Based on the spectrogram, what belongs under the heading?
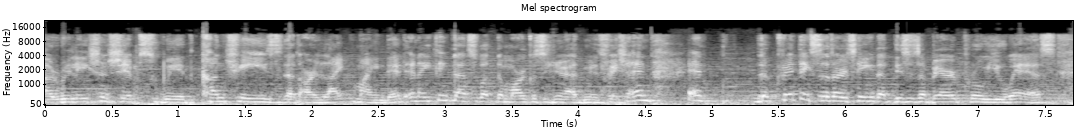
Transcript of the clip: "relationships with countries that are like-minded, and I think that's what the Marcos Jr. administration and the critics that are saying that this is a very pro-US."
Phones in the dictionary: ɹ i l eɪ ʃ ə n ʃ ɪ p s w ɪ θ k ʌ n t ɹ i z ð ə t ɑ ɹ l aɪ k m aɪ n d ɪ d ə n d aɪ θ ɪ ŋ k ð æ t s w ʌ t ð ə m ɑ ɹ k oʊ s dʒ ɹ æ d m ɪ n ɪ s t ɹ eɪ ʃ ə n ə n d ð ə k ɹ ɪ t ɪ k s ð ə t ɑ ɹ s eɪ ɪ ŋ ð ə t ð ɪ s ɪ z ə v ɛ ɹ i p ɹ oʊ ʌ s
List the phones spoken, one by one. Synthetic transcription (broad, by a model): ɹ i l eɪ ʃ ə n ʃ ɪ p s w ɪ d k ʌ n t ɹ i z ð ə t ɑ ɹ l aɪ k m aɪ n d ɪ d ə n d aɪ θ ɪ ŋ k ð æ t s w ʌ t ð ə m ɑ ɹ k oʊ s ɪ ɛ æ d m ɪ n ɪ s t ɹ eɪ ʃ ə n ə n d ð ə k ɹ ɪ t ɪ k s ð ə t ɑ ɹ s eɪ ɪ ŋ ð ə t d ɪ s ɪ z ə b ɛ ɹ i p ɹ oʊ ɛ s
